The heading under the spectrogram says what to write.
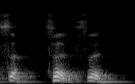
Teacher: Cette valeur phonétique est selon le contexte une consonne occlusive alvéolaire sourde et une consonne fricative alvéolaire sourde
